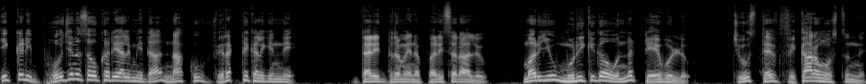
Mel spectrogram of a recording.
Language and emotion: Telugu, disgusted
